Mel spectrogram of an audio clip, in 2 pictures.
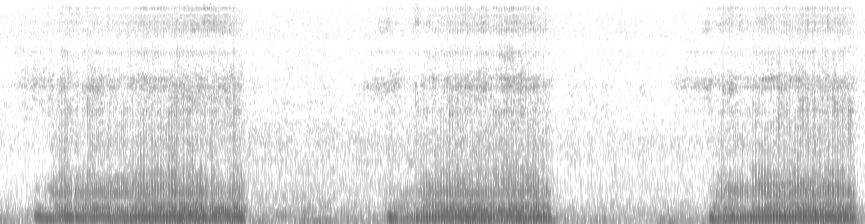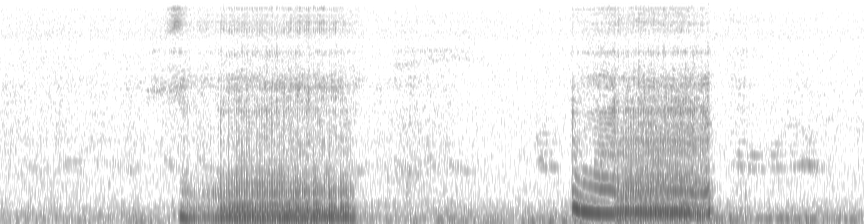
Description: Little puppy of English bulldog sleeping and snoring 😴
